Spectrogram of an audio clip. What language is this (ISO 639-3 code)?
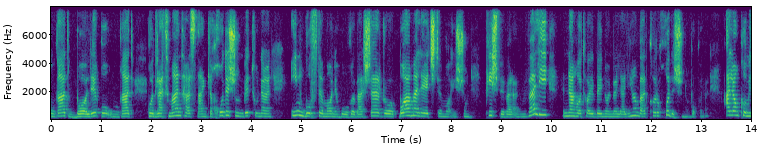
fas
